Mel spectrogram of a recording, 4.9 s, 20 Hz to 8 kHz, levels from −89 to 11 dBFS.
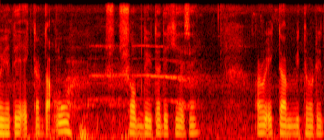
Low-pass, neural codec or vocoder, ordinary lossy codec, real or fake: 7.2 kHz; none; none; real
